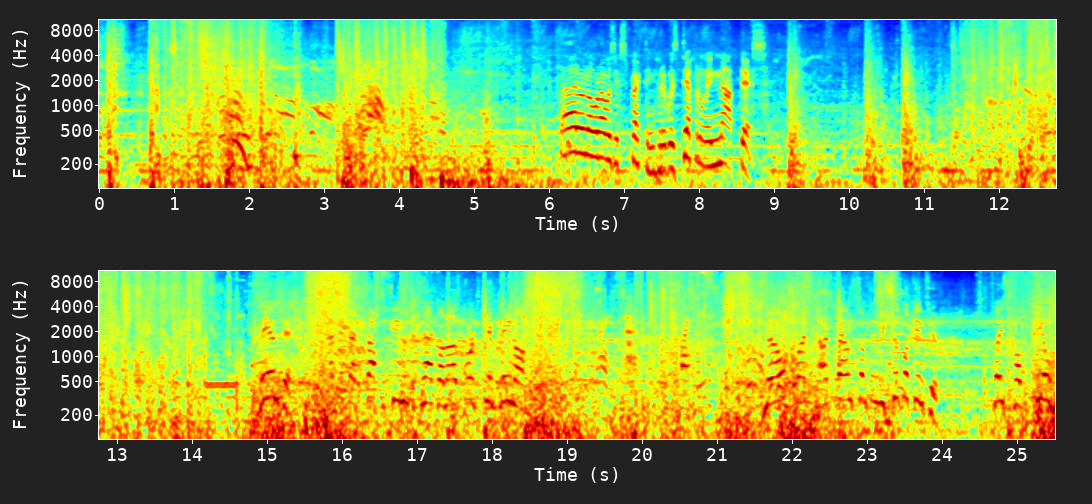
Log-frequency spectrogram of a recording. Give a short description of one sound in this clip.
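Punches and kicks thud in a fast brawl.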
